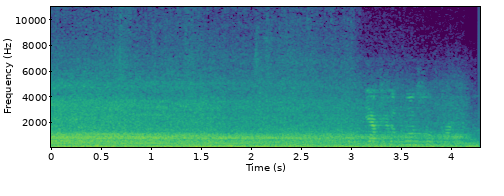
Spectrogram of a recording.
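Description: A subway train ride heard from inside the car: a loud, steady low rumble and rattling roar that stays constant throughout, with some higher squeals near the end.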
